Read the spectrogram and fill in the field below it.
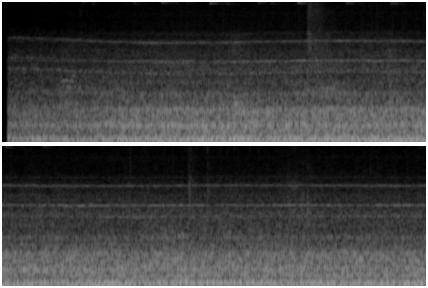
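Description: A diesel locomotive engine rumbles deeply as a train approaches.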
